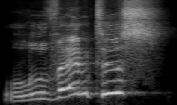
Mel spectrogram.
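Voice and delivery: hammed-up results read with wild high laughter; high, loud mock disbelief, breaking into cackles and a whoa; imitating Ghanaian journalist. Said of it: "as he read that".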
